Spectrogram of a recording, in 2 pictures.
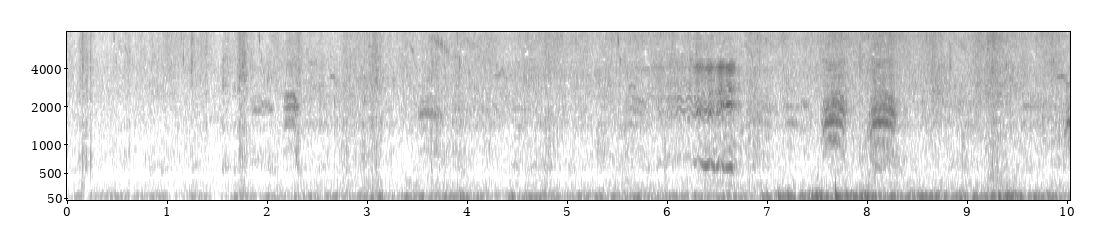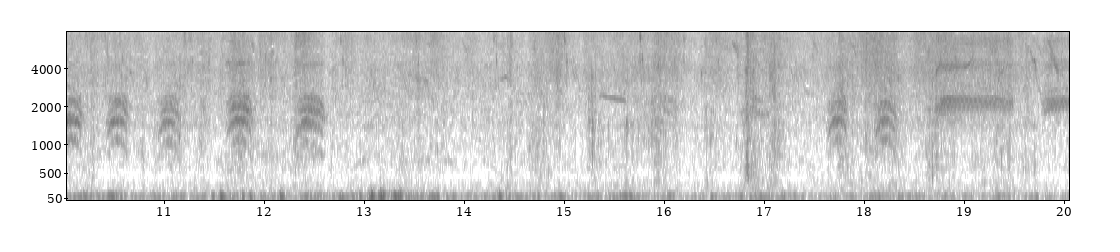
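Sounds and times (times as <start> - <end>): wind on microphone: 5.6 - 16.1
bird cawing: 9.8 - 12.6, 16.9 - 20.0.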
